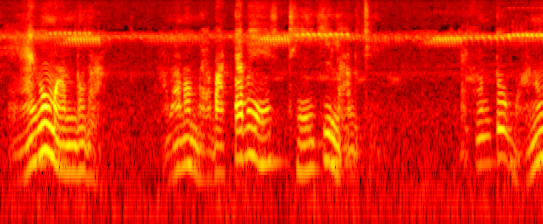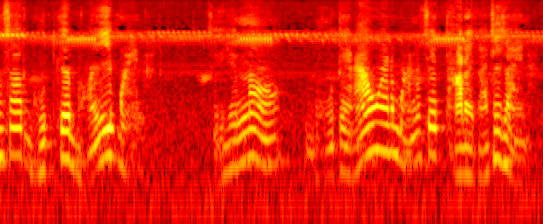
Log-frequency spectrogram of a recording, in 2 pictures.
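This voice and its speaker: A cartoonish character voice at middle pitch and moderate pace, with clear background noise. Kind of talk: comic cartoon ghost voice. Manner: eager, flattering.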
